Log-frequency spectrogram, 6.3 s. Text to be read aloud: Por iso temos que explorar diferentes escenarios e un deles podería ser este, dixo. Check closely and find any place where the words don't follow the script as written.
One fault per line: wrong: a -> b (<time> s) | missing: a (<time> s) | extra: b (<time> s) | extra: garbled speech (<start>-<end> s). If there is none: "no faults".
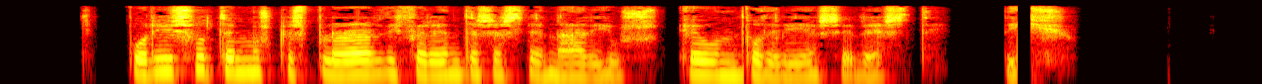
missing: deles (3.6 s)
